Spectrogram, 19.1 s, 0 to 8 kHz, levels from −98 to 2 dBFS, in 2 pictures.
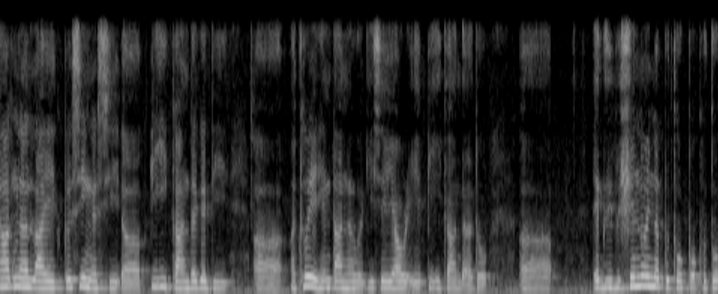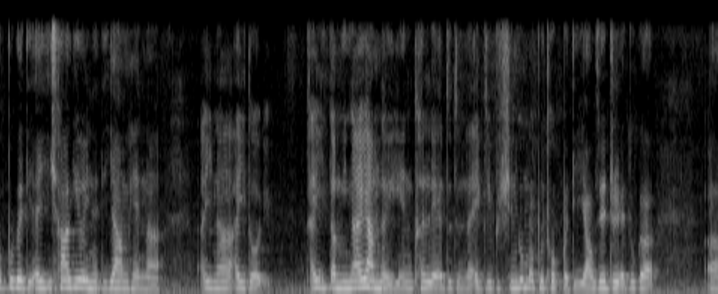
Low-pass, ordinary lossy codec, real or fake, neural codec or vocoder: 7.2 kHz; none; fake; codec, 16 kHz, 8 kbps, FreqCodec, smaller model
